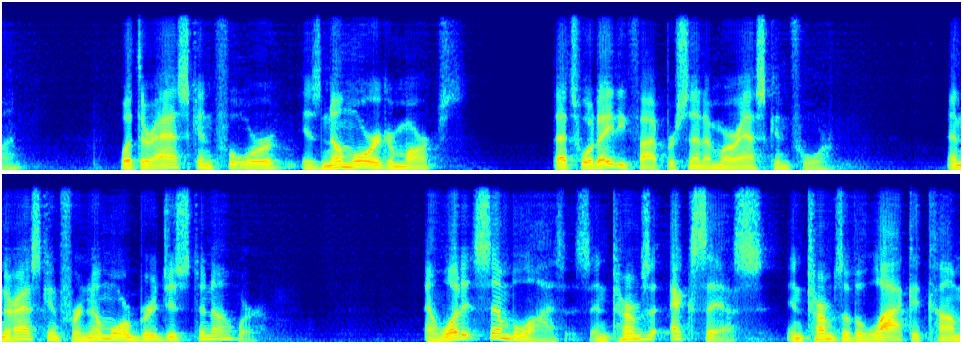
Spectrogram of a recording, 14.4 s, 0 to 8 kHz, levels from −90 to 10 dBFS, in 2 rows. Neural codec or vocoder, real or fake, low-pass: codec, 16 kHz, 0.3 kbps, FocalCodec; fake; 7.2 kHz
